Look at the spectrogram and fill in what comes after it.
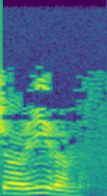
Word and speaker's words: shariram: A-a-a. Karanam. Karanam. Shariram. See the sh? It's a palatal sh because of the little mark you see above the sh, the accent. Sh, long e, shariram. Shariram.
